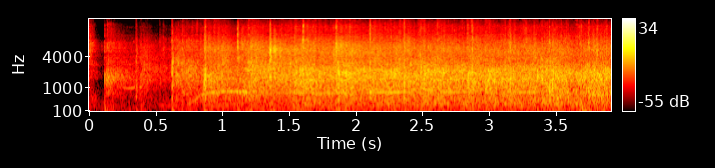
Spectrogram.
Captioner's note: audience applauds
